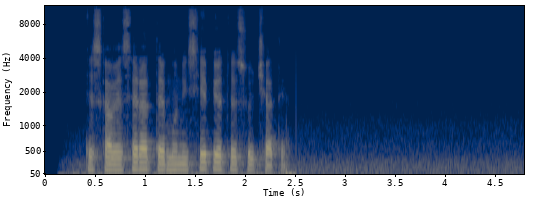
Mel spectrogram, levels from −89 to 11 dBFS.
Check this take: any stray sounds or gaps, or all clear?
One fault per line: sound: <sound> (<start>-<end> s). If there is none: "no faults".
no faults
